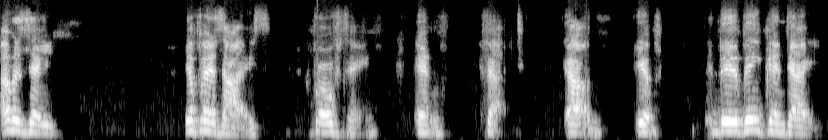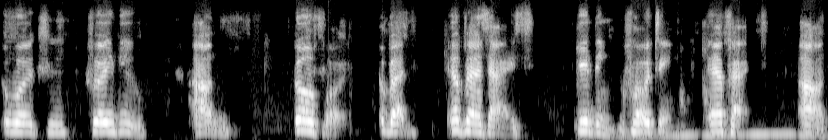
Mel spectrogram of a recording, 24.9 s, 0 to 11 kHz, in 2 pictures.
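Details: Dysarthria in a 61-year-old woman with motor neuron disease diagnosed five years earlier; severity varies from day to day.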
